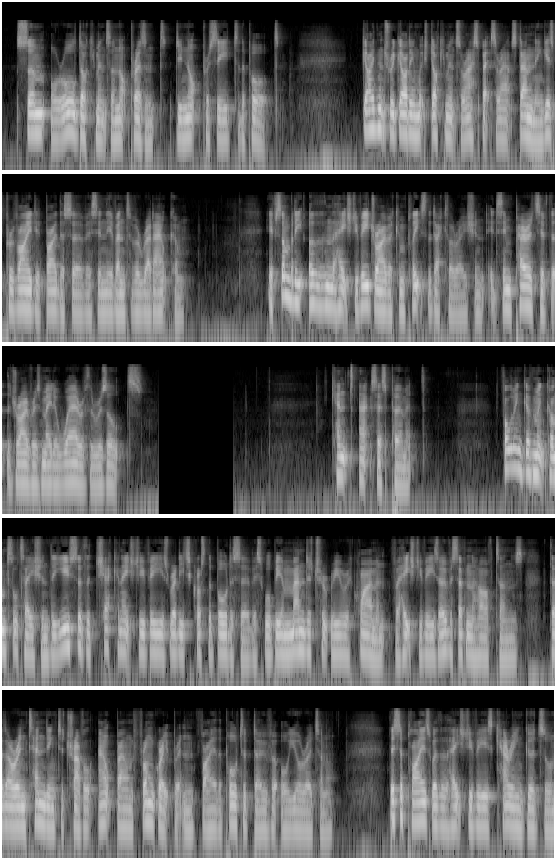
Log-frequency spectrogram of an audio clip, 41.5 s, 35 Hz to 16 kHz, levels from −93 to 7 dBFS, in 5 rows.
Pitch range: 100-120 Hz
